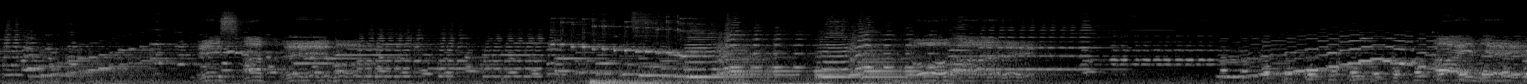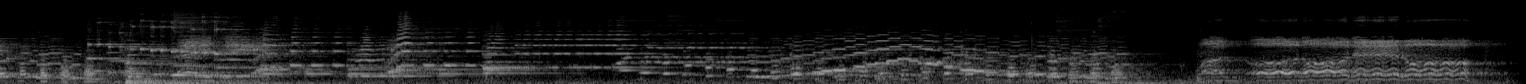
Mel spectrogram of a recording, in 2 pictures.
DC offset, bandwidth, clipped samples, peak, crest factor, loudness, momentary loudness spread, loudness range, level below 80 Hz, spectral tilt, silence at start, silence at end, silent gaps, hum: under 0.1%; 13 kHz; under 0.1%; -18 dBFS; 18 dB; -34 LUFS; 8 LU; 5 LU; -48 dBFS; -4 dB/octave; 0 s; 0.15 s; none; none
